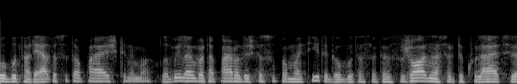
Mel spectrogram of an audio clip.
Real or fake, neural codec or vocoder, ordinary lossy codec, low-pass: fake; codec, 16 kHz, 2 kbps, FunCodec, trained on LibriTTS, 25 frames a second; AAC, 16 kbps; 7.2 kHz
